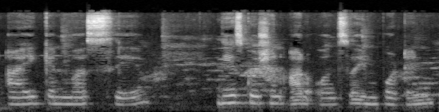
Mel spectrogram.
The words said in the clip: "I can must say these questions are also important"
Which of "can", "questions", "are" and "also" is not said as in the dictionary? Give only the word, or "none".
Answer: questions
